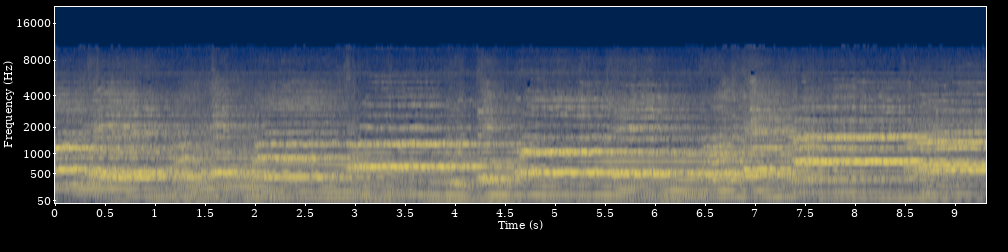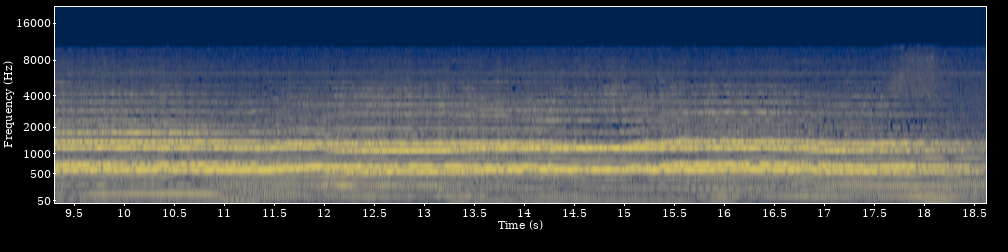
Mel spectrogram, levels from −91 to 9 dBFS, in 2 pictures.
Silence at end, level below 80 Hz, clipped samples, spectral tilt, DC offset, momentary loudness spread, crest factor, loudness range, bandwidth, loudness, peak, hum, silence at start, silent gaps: 0 s; -44 dBFS; under 0.1%; -6 dB/octave; under 0.1%; 7 LU; 12 dB; 5 LU; 8.4 kHz; -14 LUFS; -4 dBFS; none; 0 s; none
